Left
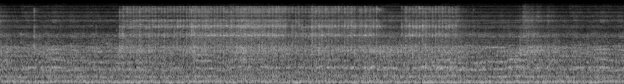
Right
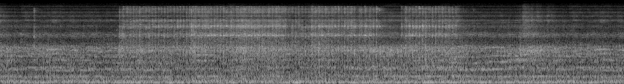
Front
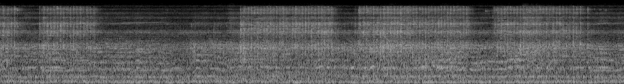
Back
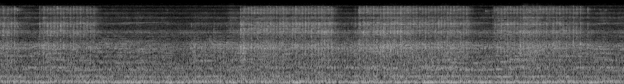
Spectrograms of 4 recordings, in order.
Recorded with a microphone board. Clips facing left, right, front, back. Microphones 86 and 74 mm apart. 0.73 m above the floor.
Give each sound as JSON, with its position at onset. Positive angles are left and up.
{"t": 0.0, "sound": "an insect", "azimuth_deg": 60, "distance_m": 5.0}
